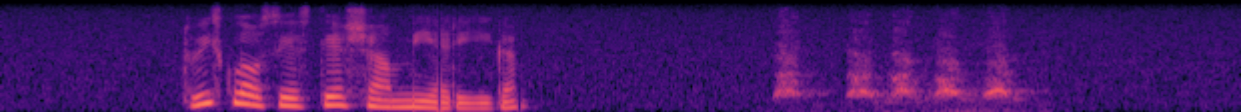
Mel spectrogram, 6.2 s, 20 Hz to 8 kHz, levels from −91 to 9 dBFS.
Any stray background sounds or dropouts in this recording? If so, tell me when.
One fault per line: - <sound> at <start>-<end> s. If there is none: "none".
- bark at 3.8-5.3 s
